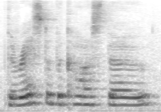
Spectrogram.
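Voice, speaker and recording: A woman's voice: fairly high pitch, mellow. Hesitant woman reviewing films, roomy sound. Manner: hesitant, many ums and restarts. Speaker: film vlogger. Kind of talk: casual film review talk.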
